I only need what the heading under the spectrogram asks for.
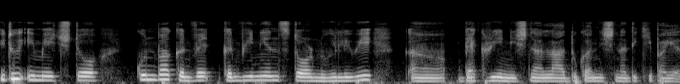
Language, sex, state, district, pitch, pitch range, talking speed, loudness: Nagamese, female, Nagaland, Dimapur, 175 Hz, 155-190 Hz, 140 wpm, -18 LUFS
